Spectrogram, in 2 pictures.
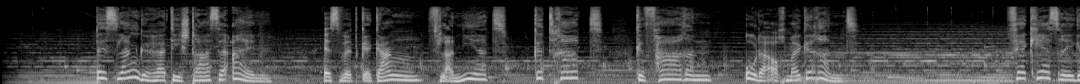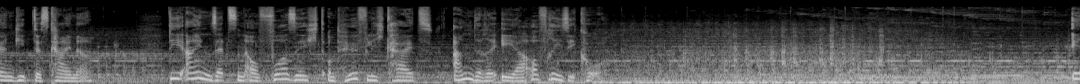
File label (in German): Kommentar Auto Doku; ARTE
